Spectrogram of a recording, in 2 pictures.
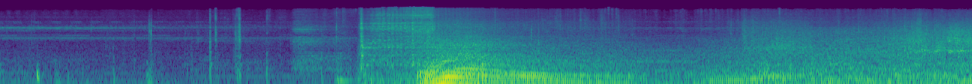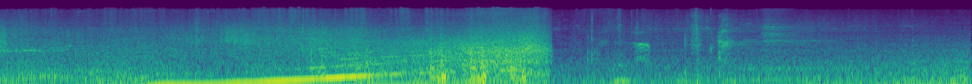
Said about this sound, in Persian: تو هم شنیدی؟ چیا؟ فکر کنم موتور ماشین یه صدایی داد.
